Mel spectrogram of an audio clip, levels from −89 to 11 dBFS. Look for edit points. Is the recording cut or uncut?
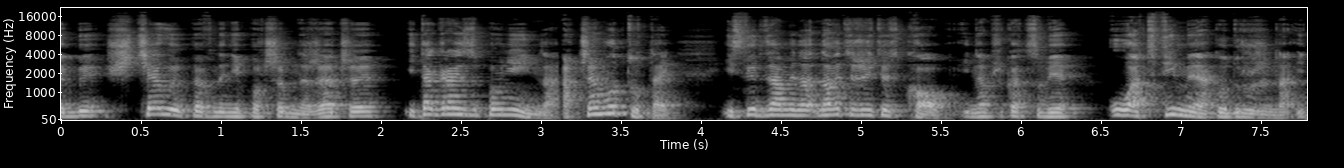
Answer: cut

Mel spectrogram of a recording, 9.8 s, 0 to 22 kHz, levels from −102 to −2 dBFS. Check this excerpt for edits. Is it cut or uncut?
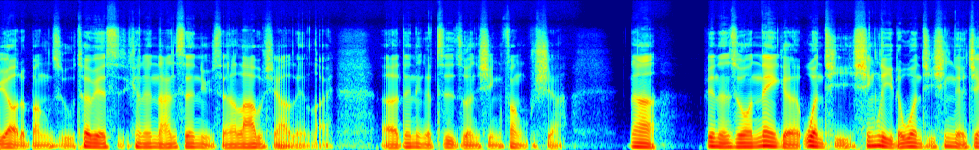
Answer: uncut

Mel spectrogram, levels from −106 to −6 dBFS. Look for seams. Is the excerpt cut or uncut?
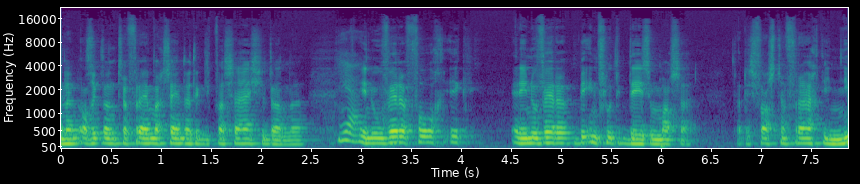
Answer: cut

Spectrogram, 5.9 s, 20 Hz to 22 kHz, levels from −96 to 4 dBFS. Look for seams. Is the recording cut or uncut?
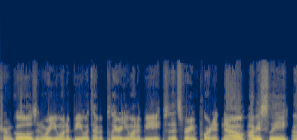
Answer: uncut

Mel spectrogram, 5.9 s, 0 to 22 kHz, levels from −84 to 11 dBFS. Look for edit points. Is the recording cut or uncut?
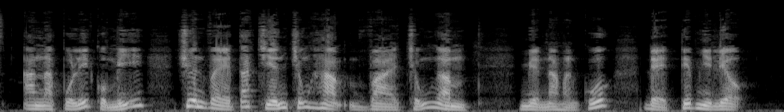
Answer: cut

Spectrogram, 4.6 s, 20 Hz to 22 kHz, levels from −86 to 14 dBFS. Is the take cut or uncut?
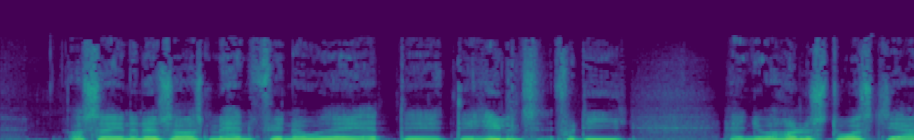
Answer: cut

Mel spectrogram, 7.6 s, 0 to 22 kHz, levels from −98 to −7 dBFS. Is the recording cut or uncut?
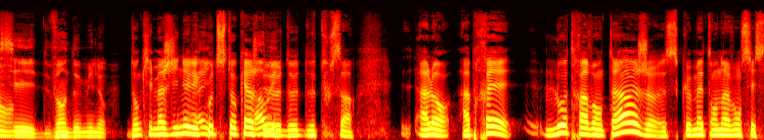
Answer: uncut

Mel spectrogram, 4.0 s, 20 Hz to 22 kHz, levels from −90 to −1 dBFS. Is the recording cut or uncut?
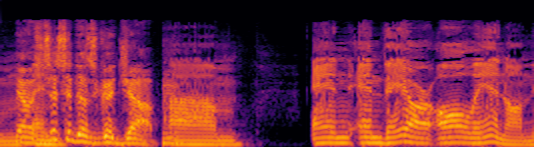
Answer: cut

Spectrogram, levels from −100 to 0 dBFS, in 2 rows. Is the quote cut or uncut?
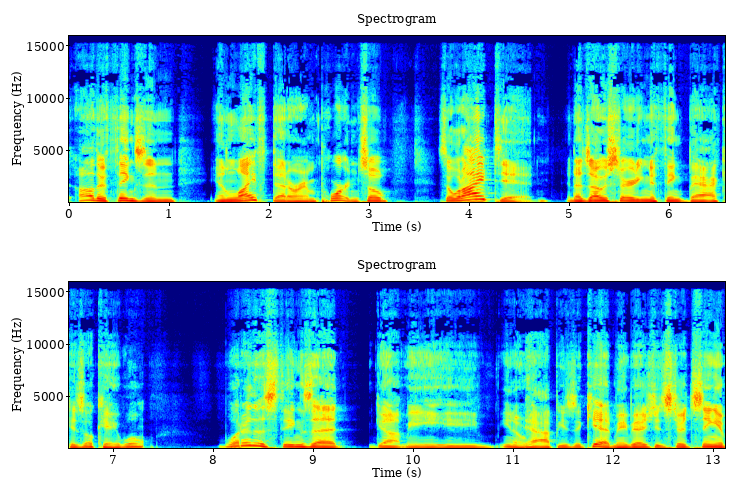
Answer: cut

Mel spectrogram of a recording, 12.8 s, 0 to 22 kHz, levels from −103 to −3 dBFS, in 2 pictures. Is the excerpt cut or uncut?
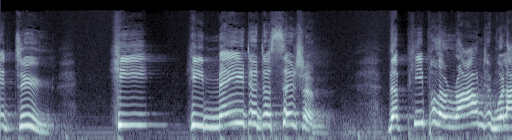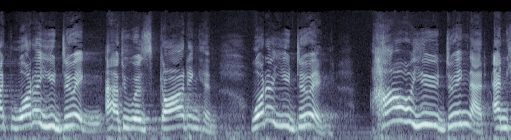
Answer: cut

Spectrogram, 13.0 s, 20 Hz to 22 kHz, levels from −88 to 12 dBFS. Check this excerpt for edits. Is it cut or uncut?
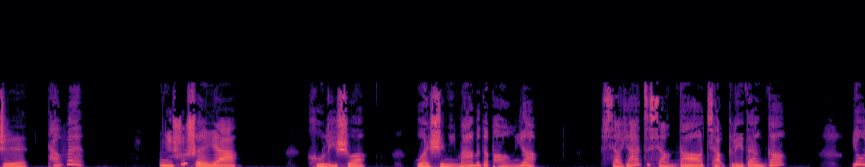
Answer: cut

